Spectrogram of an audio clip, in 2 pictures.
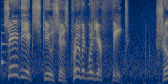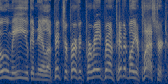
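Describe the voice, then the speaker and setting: An actor playing a hearty, rugged knight commander in a video game, jovial and philosophical with a rousing, theatrical manner. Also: male voice, high voice, expressive, normal speed, bright, forceful tone, full character voice. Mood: commanding. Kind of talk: dramatic video game voice acting. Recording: music behind the voice.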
